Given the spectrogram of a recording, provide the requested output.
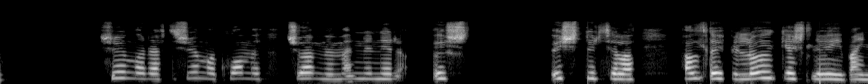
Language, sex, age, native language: Icelandic, male, 18-19, Icelandic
